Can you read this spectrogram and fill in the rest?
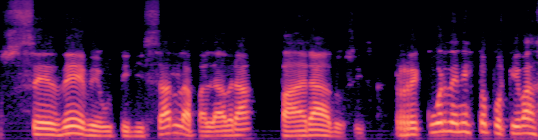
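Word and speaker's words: παράδοσις: Yo ahí me comí un acento en la A, en la segunda A. No es paradosis ni paradosis, es paradosis.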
